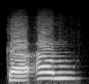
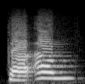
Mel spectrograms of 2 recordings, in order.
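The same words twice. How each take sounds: First: The first vowel is kept short. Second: The same.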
